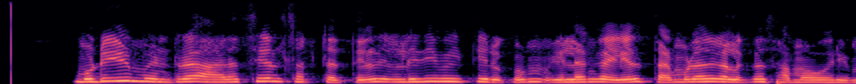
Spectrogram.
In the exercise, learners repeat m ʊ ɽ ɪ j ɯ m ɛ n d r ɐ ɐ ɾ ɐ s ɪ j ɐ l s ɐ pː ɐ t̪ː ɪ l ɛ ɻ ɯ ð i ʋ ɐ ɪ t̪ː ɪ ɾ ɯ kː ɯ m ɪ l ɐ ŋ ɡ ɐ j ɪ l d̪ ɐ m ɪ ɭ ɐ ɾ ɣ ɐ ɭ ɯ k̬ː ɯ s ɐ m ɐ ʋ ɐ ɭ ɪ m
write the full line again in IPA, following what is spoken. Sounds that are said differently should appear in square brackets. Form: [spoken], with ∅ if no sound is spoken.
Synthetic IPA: m ʊ ɽ ɪ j ɯ m ɛ n d r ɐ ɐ ɾ ɐ s ɪ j ɐ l s ɐ [ʈː] ɐ t̪ː ɪ l ɛ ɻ ɯ ð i ʋ ɐ ɪ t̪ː ɪ ɾ ɯ kː ɯ m ɪ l ɐ ŋ ɡ ɐ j ɪ l [t̪] ɐ m ɪ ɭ ɐ ɾ ɣ ɐ ɭ ɯ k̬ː ɯ s ɐ m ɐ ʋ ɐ [ɾ] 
